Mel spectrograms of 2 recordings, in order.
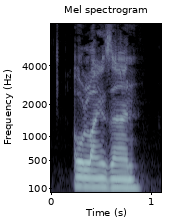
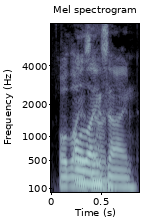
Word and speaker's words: Auld Lang Syne: Auld Lang Syne. – Okay. Auld Lang Syne.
